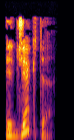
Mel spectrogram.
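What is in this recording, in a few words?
"ejecta", British English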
